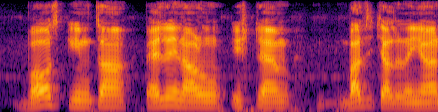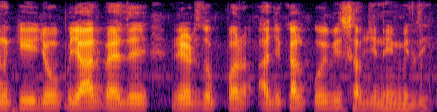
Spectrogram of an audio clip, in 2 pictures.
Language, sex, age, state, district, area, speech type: Punjabi, male, 60+, Punjab, Rupnagar, urban, spontaneous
